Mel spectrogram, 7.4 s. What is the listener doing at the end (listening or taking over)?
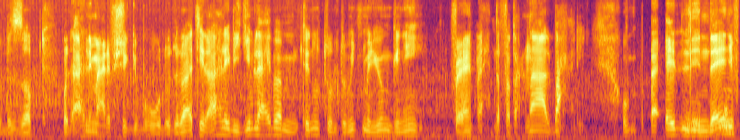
taking over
